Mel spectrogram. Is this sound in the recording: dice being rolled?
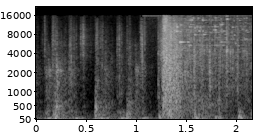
no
